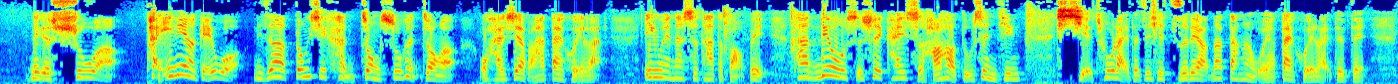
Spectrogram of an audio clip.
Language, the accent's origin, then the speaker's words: Chinese; Taiwan; 我是从台湾来，我在台湾的时候有一位年长的，我那个时候很年轻的时候啊，那二十几岁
